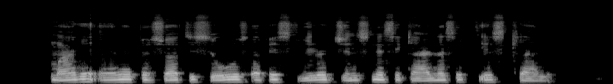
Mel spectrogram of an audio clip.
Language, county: Lithuanian, Vilnius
